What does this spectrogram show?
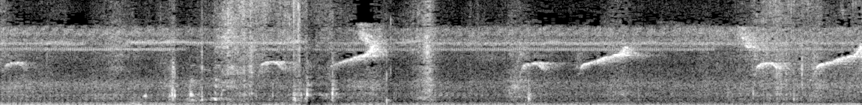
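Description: A bird calling over and over, about every second and a half: a short high note followed by a rising whistle. Beneath it runs a steady low hum, with a few light knocks near the middle.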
